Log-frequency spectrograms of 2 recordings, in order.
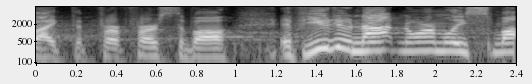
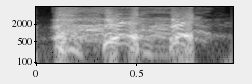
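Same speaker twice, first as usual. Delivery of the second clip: a loud open cough, no hand over the mouth; 4 dB louder than usual. Retold or imitated. Speaker shows his loud elevator cough. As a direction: cough loudly to show the scene. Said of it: "started coughing really loud".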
